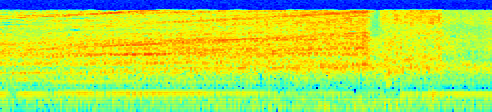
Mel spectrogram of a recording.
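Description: A suspense sound effect: a steady hum under several faint high tones that slowly rise in pitch, building tension before a vote is revealed.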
